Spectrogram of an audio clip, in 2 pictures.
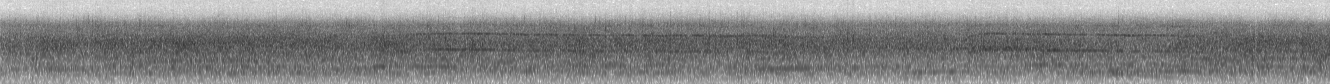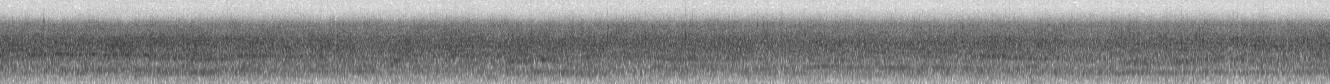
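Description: An audience claps their hands at the preacher's call, a steady, dense wash of applause that holds at an even, fairly loud level throughout, with a few faint tonal voices or shouts rising briefly above it.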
